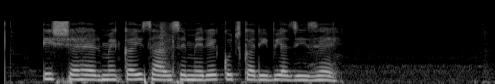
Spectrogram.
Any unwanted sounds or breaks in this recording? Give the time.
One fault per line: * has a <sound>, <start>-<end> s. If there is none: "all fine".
all fine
